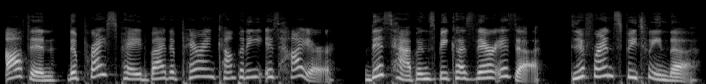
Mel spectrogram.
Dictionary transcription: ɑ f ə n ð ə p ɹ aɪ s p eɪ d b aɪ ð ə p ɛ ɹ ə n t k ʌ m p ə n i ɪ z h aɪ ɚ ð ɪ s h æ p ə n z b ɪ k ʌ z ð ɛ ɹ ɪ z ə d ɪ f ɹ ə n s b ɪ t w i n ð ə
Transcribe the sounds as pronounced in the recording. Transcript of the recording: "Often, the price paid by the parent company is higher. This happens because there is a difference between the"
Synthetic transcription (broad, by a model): ɑ f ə n ð ə p ɹ aɪ s p eɪ d b aɪ ð ə p ɛ ɹ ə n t k ʌ m p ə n i ɪ z h aɪ ɚ ð ɪ s h æ p ə n z b ɪ k ʌ z ð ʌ ɹ ɪ z ə d ɪ f ɹ ə n s b ɪ t w i n ð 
